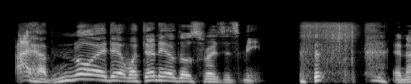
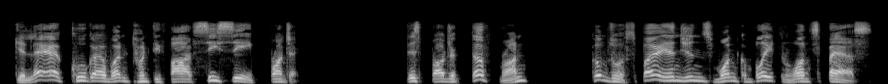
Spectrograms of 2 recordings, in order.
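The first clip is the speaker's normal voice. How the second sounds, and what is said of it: Poorly done put-on accent. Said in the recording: “This is a terrible accent. ... I don't know what this accent is. It's not good.”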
